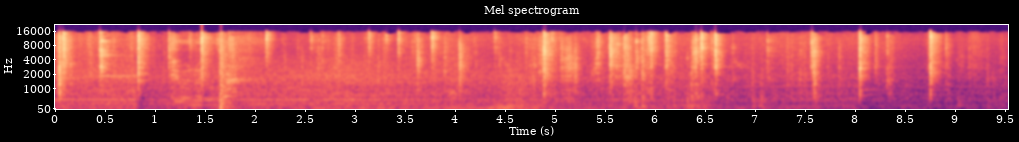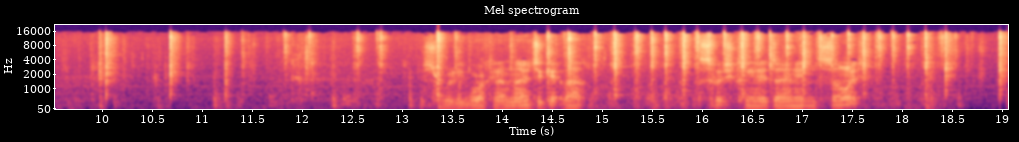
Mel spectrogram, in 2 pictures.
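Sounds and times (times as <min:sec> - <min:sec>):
man talking: 0:01.2 - 0:02.0, 0:13.2 - 0:14.8.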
